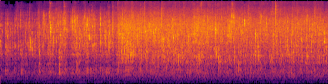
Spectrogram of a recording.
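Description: Tofu sizzles in plenty of hot oil in a home kitchen pan, a dense, continuous crackle and spatter that swells slightly partway through, with no voices.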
